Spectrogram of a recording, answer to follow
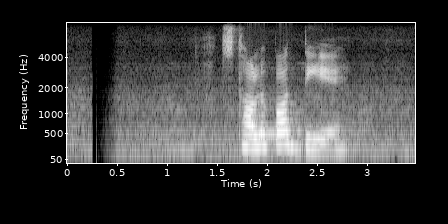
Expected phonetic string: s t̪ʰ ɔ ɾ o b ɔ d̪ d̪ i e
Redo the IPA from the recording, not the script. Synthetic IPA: s t̪ʰ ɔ l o p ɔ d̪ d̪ i e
